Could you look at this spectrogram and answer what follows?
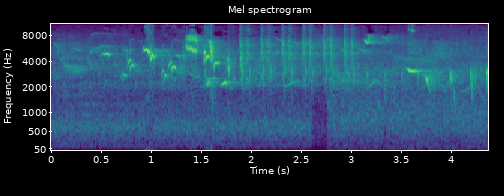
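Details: European pied flycatcher (Ficedula hypoleuca) singing in Bryansk, Russia: bright, high, sweet notes and short trills in quick, uneven succession over a soft background hiss.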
